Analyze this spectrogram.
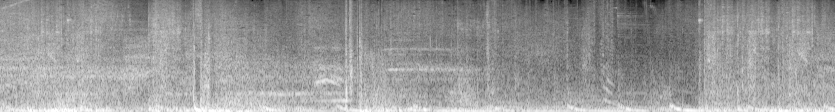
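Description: Gunfire from a video game cracks in quick bursts.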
